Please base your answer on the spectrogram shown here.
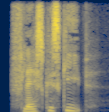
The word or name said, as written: flaskeskib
